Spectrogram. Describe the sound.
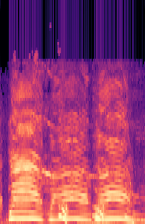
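A person imitates the whining a mongrel dog makes when it rains and it gets cold: a sustained, nasal high-pitched whine that wavers, with two quick downward-sliding yelps partway through, all loud and continuous.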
